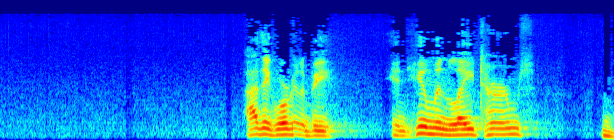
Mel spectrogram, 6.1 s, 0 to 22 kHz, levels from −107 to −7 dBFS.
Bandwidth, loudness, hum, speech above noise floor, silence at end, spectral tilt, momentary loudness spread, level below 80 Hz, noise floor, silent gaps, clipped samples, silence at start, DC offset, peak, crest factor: 11 kHz; -26 LUFS; none; 42 dB; 0 s; -8 dB/octave; 14 LU; -82 dBFS; -67 dBFS; none; under 0.1%; 2.45 s; under 0.1%; -10 dBFS; 18 dB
